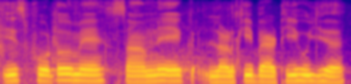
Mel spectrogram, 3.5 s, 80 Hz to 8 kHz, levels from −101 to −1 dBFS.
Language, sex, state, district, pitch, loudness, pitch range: Hindi, male, Jharkhand, Garhwa, 160 Hz, -11 LUFS, 150-165 Hz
